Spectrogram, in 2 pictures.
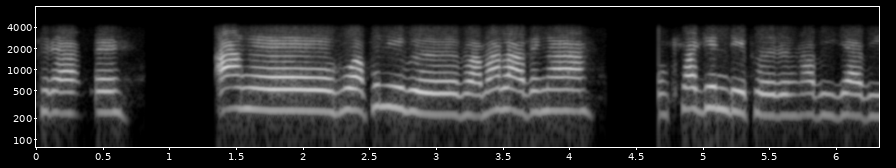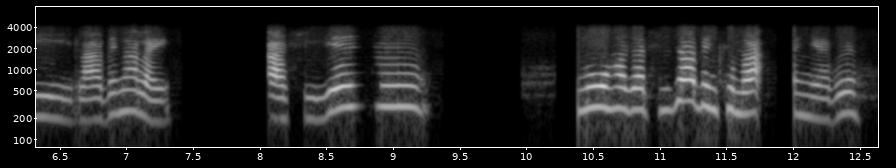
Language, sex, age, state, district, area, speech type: Bodo, female, 60+, Assam, Baksa, rural, conversation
